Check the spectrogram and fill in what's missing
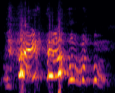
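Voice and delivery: loud, high burst through laughter; laughing agreement. Real, not acted. To a friend sharing the joke, loud laughing agreement. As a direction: exclaim it while cracking up.

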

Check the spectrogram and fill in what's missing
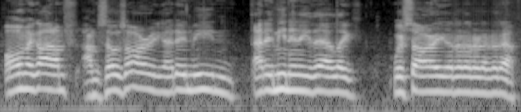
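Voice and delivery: mild impression of the panicked light guy begging forgiveness; frantic apology. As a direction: rush out the sorry like a scared kid. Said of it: "starts freaking out and starts apologizing".

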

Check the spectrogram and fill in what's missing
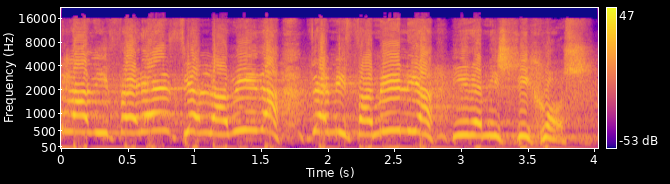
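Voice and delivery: preacher roaring a personal vow; preaching at full force. Acted. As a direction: shout the resolve, rising to a peak. Congregation declaration, building to shouting.

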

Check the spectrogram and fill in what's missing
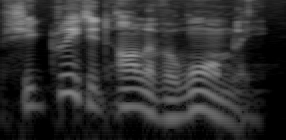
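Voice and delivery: ordinary delivery

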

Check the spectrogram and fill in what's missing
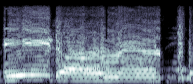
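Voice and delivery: drawn-out sweet "hey darling"; slow, loud, teasing sweetness; mock sweet greeting. Mock greeting over call.

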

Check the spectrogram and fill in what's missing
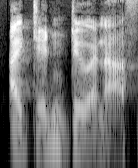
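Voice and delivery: low, soft, harsh self-judgment; nasty inner voice. Retold or imitated. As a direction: let the inner critic sneer quietly. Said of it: "that nasty voice that's like".

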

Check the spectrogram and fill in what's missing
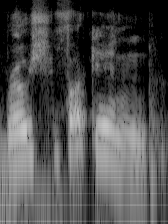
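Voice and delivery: ordinary talk, nothing marked

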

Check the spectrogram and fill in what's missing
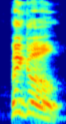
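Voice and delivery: high, loud winner's shout; calling bingo. Retold or imitated. Player announces first win to host, loud call. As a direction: sing out the win at full voice. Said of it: "he goes the first bingo".

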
